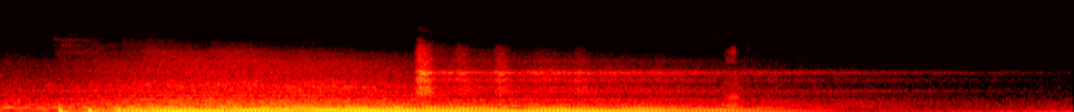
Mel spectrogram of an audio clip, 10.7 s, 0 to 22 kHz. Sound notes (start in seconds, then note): 4.2 reverberating sound effect; 7.2 grunts disgustedly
